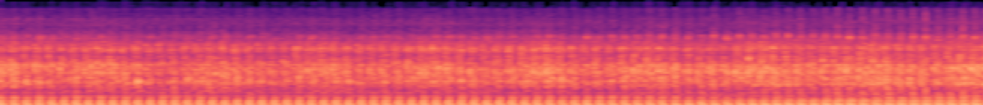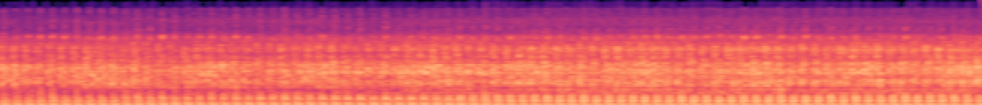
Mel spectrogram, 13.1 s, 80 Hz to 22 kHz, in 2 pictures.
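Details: Honda XL250S single-cylinder idling steadily at about 240 beats a minute, with a rough, gritty grind riding each pulse; pulsating grinding noise.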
